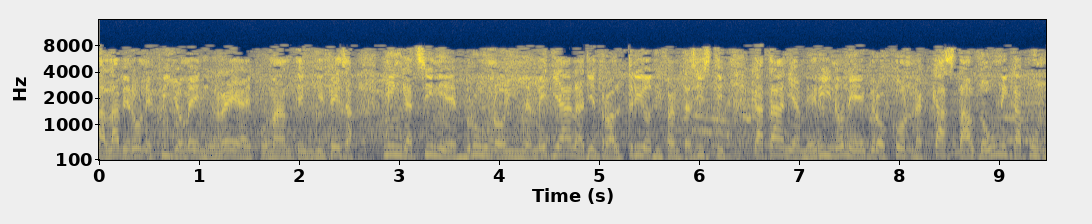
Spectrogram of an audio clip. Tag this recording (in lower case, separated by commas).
music, speech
